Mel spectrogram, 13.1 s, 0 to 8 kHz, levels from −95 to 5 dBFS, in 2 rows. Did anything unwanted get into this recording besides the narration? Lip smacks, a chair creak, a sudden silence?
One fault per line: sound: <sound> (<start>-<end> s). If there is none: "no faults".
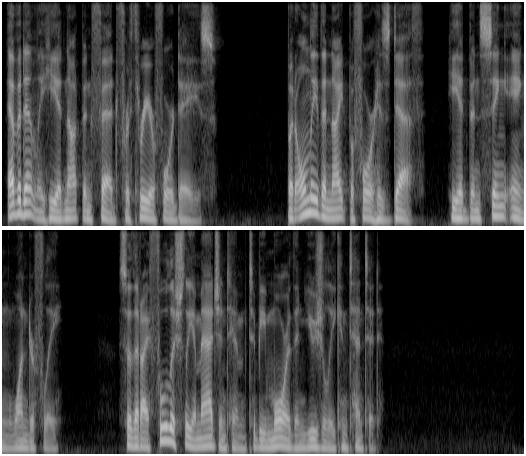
no faults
